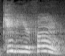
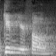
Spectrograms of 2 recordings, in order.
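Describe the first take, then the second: First: Higher-pitched, forceful imitated order; insistent demand. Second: Said in the usual way. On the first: Man demanding the phone after she refused, insistent.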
